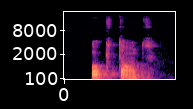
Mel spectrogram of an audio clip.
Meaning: eighty
- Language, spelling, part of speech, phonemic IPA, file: French, octante, numeral, /ɔk.tɑ̃t/, LL-Q150 (fra)-octante.wav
